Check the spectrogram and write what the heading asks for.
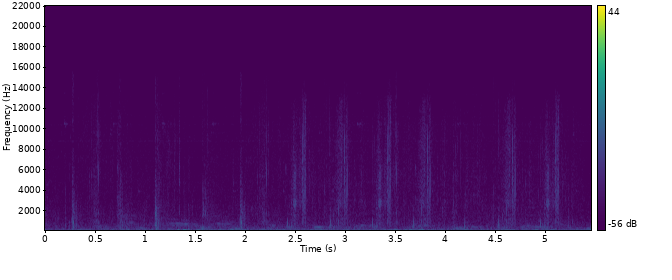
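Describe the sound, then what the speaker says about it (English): Footsteps treading on carpet in Fallout: New Vegas, a faint, steady run of soft muffled steps with scattered sharper taps, continuing for several seconds with no talking. "I can hear someone treading on the carpet."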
